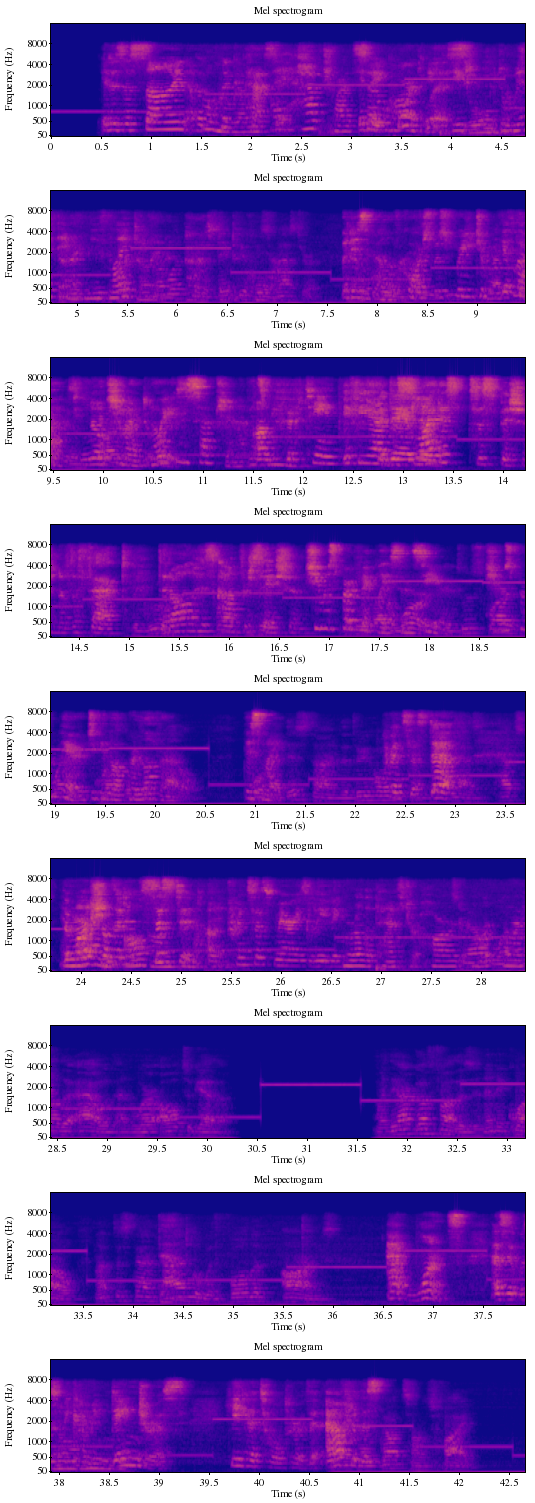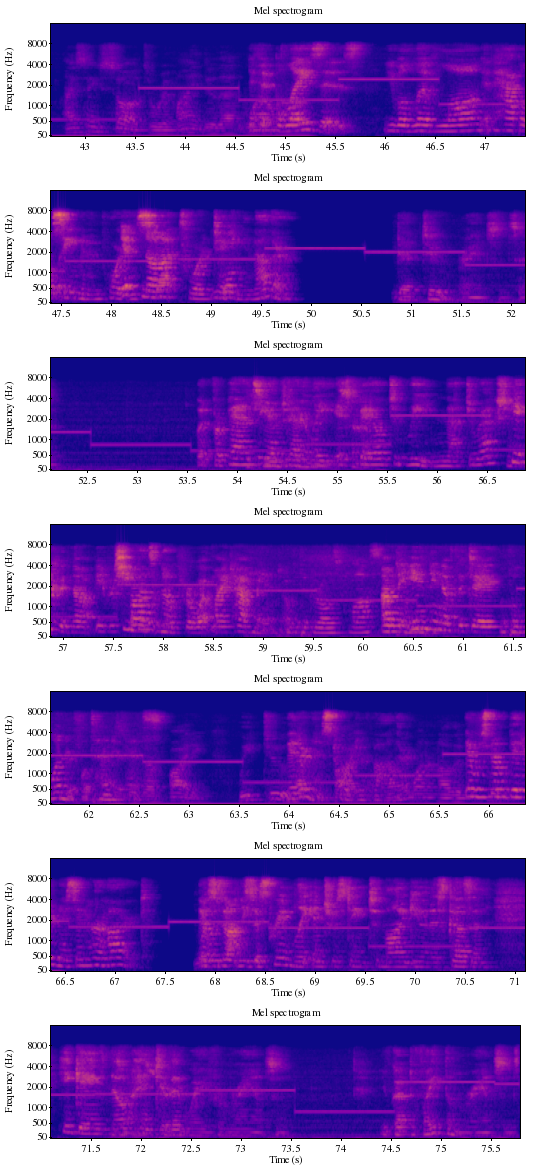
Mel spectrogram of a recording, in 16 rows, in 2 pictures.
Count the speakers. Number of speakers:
seven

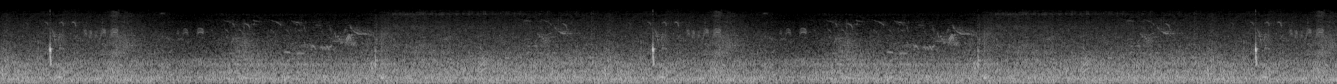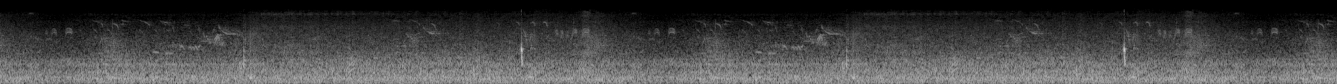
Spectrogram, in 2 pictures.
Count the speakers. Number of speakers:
zero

